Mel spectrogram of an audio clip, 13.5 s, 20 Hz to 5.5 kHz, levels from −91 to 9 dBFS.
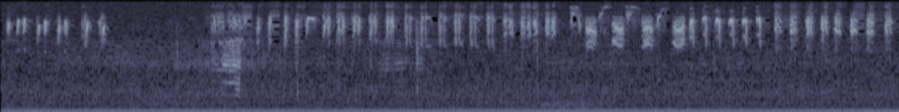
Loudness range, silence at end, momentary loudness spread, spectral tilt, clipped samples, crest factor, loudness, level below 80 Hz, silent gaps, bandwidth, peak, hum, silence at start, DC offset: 6 LU; 0 s; 9 LU; -1 dB/octave; under 0.1%; 20 dB; -25 LUFS; -50 dBFS; none; 5.4 kHz; -10 dBFS; none; 0 s; under 0.1%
